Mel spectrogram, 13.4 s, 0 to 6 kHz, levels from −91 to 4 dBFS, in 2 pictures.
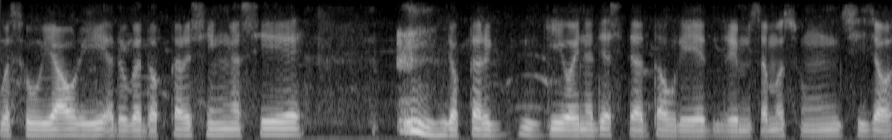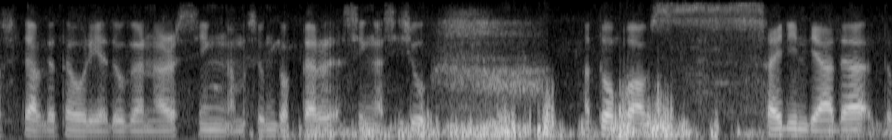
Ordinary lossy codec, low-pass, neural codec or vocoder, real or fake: Opus, 32 kbps; 5.4 kHz; none; real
